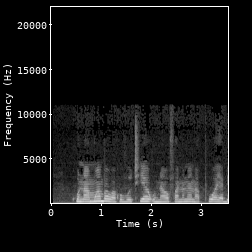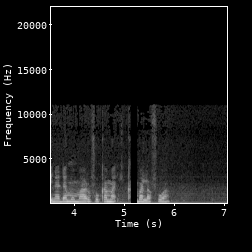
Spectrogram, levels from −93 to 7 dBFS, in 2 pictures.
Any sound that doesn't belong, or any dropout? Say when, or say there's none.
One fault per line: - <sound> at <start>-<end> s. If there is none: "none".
- dropout at 5.1-5.3 s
